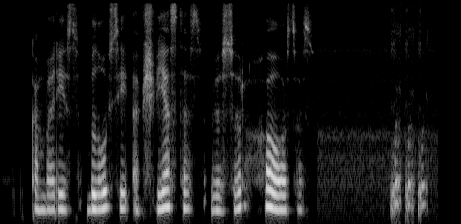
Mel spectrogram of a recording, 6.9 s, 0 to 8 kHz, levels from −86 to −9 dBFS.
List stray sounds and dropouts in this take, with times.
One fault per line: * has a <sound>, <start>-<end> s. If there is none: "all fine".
* has a laugh, 5.8-6.4 s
